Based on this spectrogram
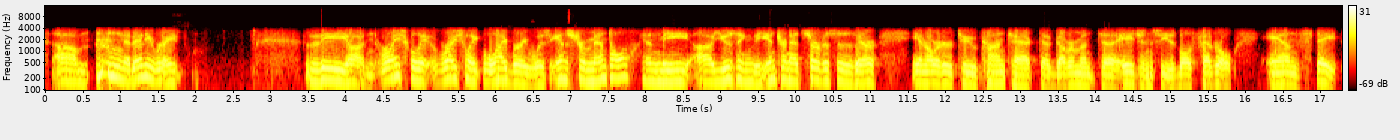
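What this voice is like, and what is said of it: Strained, failing voice. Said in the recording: “excuse me, I'm sorry. ... I'm sorry, I lost my voice here.”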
